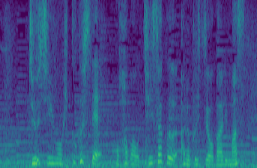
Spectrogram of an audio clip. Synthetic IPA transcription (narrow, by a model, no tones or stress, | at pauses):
d͡ʑɨːɕĩɰ̃o̞çi̥kɯ̟kɯ̟ɕi̥t̪e̞ | o̞habao̞t͡ɕiːsakɯ̟aɾɯ̟kɯ̟çi̥t͡sɨjo̞ːɡaːɾʲimasɨ̥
